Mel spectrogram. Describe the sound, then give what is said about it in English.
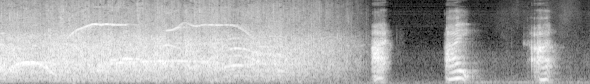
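A standing ovation, with a crowd clapping densely and loudly for about three and a half seconds before the applause thins and fades. A voice then speaks a few short phrases alone. “What? Standing ovation.”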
